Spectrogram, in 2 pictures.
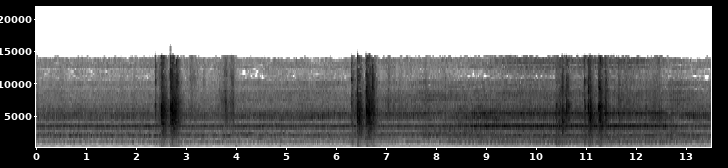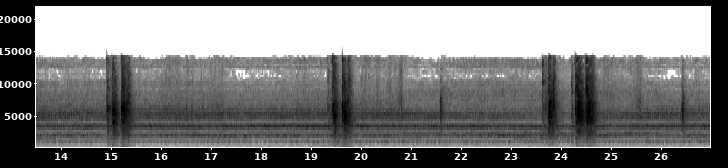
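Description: An electric motor hums steadily close by.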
